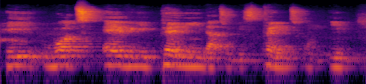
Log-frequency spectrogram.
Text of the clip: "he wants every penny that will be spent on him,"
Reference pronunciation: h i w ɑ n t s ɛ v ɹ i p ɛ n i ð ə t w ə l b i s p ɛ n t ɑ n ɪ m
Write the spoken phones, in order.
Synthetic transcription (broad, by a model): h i w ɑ t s ɛ v ɹ i p ɛ n i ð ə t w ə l b i s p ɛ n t ɑ n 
